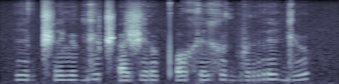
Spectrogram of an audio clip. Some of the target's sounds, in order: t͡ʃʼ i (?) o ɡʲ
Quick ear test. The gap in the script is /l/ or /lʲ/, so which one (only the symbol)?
lʲ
